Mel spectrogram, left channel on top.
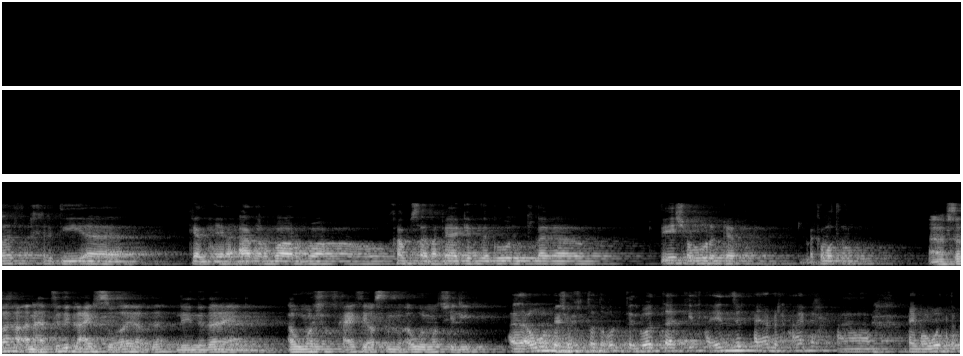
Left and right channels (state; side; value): silent; left; 64 dB below the other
